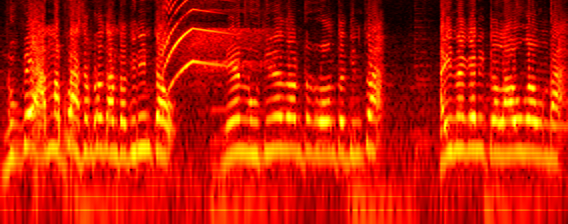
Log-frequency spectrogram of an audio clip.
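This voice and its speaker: A woman's voice: sits high, little pitch movement, fast, natural voice. A woman voicing a plump young man who wails and complains melodramatically, speaking. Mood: self-pitying. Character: plump young man Kittu, whiny and self-pitying. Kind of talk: satirical news comedy skit. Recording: voice over loud background music.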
